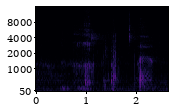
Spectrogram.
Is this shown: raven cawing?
no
